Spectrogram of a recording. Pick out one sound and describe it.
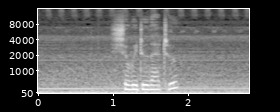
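A child speaks quietly and hesitantly.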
